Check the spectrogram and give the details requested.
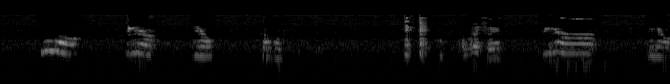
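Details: A grey parrot (Psittacus erithacus), said to repeat anything it hears, including hammer sounds, talks in about eight short, speech-like phrases with some sharp clicks mixed in, in a quiet room.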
